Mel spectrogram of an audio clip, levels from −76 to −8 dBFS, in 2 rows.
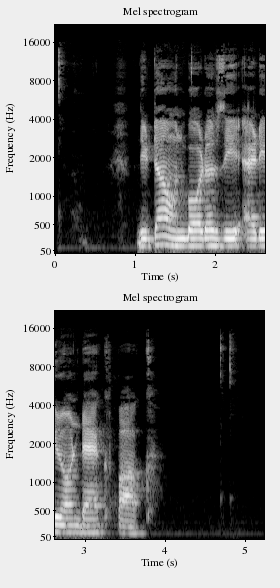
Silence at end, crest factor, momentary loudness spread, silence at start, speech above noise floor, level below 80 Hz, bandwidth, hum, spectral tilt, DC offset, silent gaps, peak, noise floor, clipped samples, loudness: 0.4 s; 16 dB; 21 LU; 0.05 s; 48 dB; -52 dBFS; 15.5 kHz; none; -4.5 dB/octave; under 0.1%; none; 0 dBFS; -63 dBFS; under 0.1%; -15 LUFS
